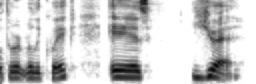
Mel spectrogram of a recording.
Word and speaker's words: Yue: And the father's name, just to go through it really quick, is Yoo-eh. I'm not doing the tones, but just the pronunciation. Yoo-eh, like Yoo Chun-ting.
